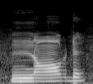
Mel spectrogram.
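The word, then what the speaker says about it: knock: दोस्तों के एन ओ सी के इसको नॉक पढ़ेंगे और इसमें जो के है वह साइलेंट है तो इसको के नहीं पढ़ा जाएगा और नॉक का मतलब होता है खटखटाना।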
